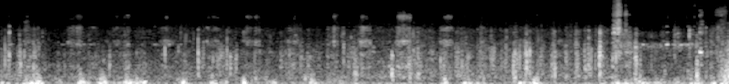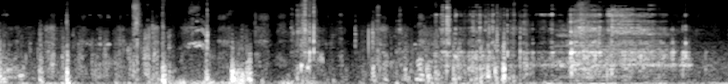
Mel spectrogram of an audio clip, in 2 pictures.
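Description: Footsteps on a gravel road with trekking poles striking the ground: a run of uneven clicks and scrapes.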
